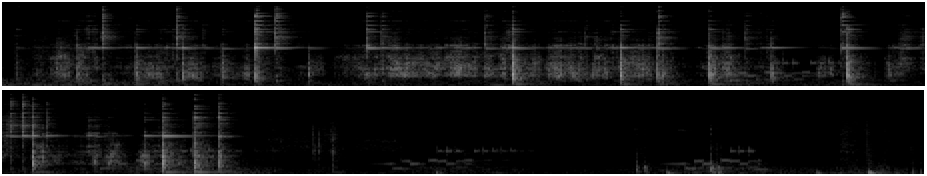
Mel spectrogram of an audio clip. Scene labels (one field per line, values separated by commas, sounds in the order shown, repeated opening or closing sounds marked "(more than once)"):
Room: kitchen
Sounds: cutlery and dishes, phone ringing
